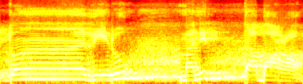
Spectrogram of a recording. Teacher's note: रा के ऊपर पेश है तो रा पुर पढ़ा जाएगा · जाल जो है इसको पुर नहीं पढ़ना, बरीक ही पढ़ना है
